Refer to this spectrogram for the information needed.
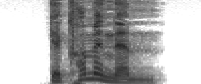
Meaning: strong dative masculine/neuter singular of gekommen
- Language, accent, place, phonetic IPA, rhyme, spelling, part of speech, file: German, Germany, Berlin, [ɡəˈkɔmənəm], -ɔmənəm, gekommenem, adjective, De-gekommenem.ogg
